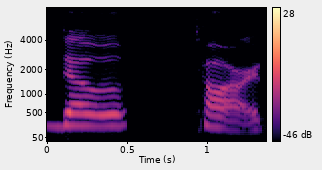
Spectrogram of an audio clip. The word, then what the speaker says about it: dotard: But it's pronounced, like, dotard, which I think is hilarious.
